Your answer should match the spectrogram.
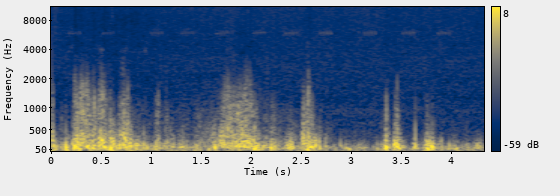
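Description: Irregular noisy rustling bursts on the microphone, over a faint, evenly repeating high chirp from an insect in the grass.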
